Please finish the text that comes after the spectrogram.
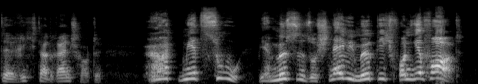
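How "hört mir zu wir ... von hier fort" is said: high, loud urgent plea; pleading urgently. Acted. Matthew begs the judge to flee, urgent. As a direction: beg him to listen.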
